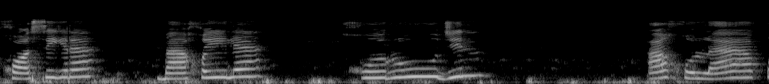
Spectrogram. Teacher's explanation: خا بھی ادا ہوتا ہے حلق کے شروع والے حصے سے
